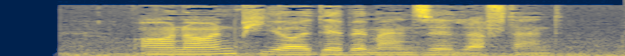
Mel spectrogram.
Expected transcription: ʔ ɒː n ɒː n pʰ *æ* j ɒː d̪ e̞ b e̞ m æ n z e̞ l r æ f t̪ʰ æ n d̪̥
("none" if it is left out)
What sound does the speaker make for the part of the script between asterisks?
i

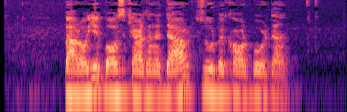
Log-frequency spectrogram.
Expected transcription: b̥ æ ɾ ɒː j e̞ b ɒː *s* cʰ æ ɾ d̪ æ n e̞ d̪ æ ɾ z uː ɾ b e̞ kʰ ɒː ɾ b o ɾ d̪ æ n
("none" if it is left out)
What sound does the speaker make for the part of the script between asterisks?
z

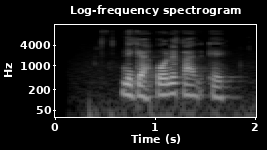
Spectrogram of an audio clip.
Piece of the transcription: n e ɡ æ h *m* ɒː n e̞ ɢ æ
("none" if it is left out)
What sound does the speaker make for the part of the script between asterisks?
b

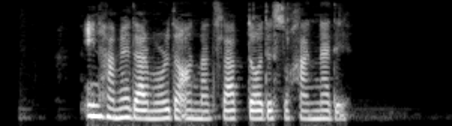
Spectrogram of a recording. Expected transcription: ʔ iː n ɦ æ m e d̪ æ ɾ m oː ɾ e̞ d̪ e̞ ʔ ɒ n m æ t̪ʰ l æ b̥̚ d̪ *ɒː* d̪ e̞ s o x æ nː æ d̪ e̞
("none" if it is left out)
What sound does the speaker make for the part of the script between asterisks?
ɒː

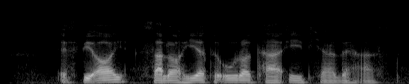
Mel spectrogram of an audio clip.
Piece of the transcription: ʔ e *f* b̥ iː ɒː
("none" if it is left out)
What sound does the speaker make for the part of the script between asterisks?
f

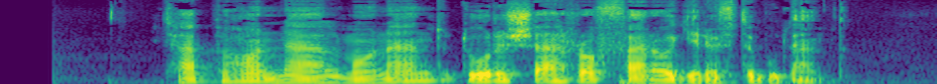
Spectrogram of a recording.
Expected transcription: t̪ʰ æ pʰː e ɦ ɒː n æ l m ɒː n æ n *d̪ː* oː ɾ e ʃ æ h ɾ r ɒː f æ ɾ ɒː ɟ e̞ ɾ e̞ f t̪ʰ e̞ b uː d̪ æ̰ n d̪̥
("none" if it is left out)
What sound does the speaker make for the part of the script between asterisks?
d̪ː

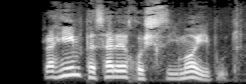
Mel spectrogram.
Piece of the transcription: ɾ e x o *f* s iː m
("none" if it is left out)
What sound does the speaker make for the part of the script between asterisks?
ʃ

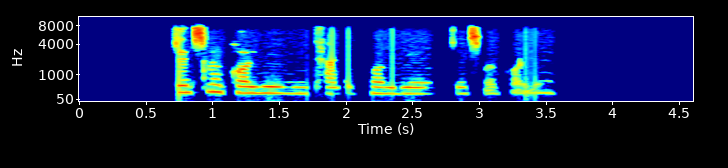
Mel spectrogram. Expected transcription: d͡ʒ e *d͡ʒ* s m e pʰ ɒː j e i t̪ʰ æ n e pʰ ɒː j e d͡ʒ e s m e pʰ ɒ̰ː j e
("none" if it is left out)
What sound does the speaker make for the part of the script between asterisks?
none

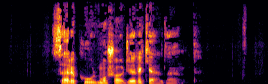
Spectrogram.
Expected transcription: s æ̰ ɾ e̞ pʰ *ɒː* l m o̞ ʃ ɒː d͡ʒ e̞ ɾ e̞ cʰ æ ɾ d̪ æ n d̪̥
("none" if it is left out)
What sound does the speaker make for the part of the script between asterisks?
uː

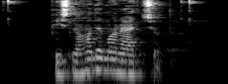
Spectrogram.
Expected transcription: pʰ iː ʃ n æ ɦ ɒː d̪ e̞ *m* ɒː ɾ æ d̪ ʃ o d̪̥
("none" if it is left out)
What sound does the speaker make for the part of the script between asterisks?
m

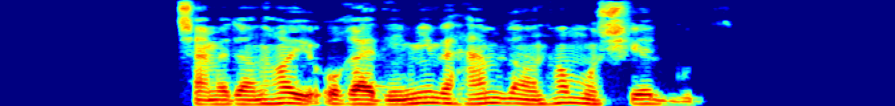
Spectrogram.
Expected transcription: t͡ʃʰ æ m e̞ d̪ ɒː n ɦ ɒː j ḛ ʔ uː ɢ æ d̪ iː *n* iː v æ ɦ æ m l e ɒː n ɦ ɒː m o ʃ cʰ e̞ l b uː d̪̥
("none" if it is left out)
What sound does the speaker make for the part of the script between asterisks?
m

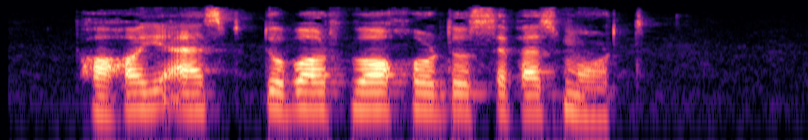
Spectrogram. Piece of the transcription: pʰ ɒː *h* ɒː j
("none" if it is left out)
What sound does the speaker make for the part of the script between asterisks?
h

